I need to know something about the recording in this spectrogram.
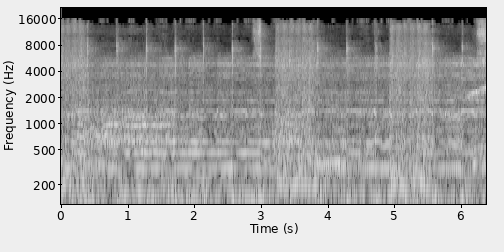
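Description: A rock band playing live, with electric guitars over bass and a steady drum beat, recorded from the crowd.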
